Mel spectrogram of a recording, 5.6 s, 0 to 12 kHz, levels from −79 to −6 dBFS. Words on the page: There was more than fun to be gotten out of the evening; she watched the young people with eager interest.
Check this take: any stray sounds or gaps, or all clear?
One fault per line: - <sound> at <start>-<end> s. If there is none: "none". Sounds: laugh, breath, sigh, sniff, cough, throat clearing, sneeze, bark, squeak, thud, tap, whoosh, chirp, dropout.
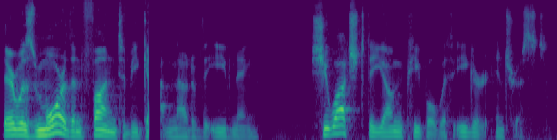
- dropout at 1.5-1.6 s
